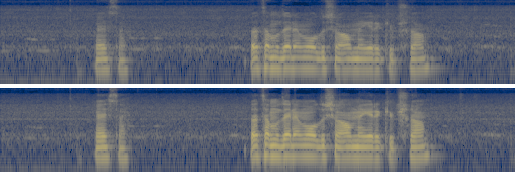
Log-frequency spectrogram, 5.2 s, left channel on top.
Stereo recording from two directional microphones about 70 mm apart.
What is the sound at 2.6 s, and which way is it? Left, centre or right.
Speech, right.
